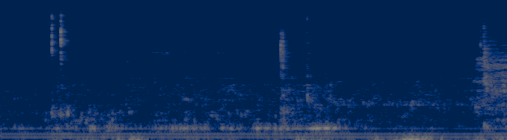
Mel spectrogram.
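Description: A few sharp computer mouse clicks sound near and fairly quiet, spaced apart over a low steady background hum while someone installs Visual Studio.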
